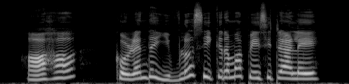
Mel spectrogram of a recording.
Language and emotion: Tamil, surprised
